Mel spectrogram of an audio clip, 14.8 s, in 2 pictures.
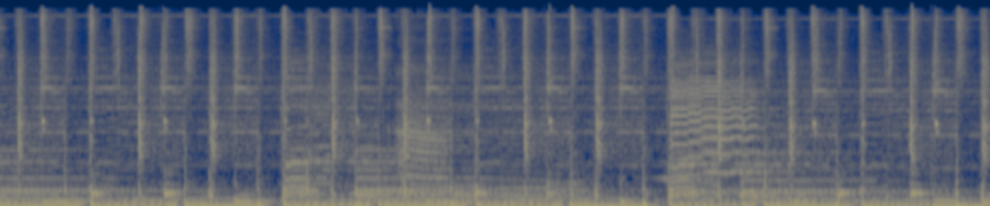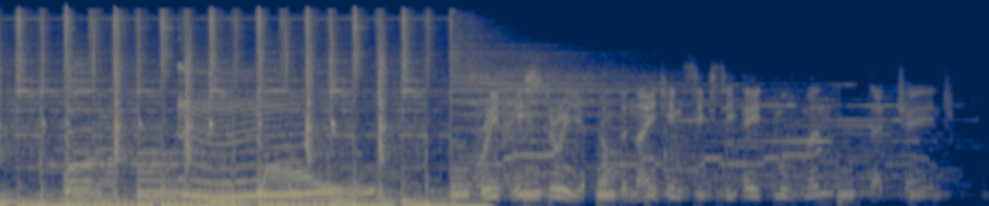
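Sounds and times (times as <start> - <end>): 
lounge ambience: 0.0 - 11.0.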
